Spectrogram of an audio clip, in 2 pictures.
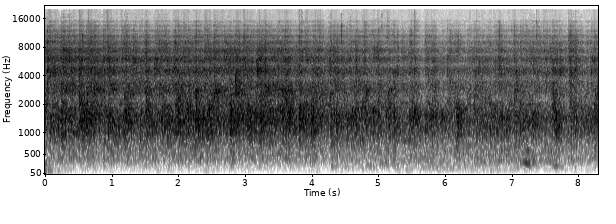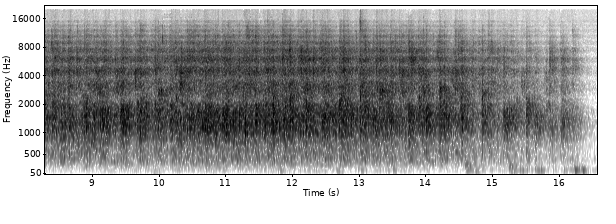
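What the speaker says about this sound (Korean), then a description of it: "우리 축하하는 마음을 담아 큰 박수로 격려해 주시기" Sustained applause from a church congregation honoring a deacon's retirement plaque at a 45th-anniversary thanksgiving service, steady and full for about sixteen seconds before tapering off.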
